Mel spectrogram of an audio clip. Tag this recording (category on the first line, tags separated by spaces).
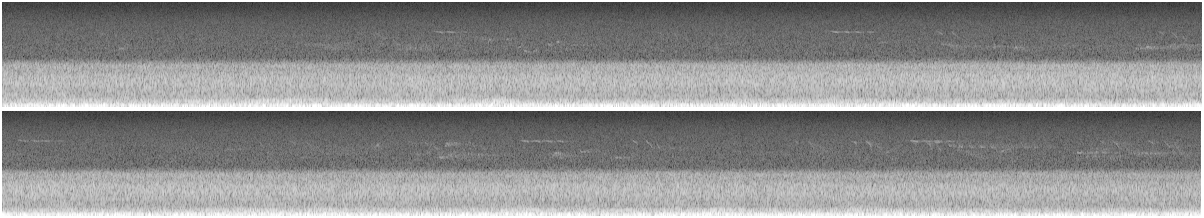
Soundscapes > Nature
phenological-recording raspberry-pi natural-soundscape alice-holt-forest field-recording nature meadow soundscape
